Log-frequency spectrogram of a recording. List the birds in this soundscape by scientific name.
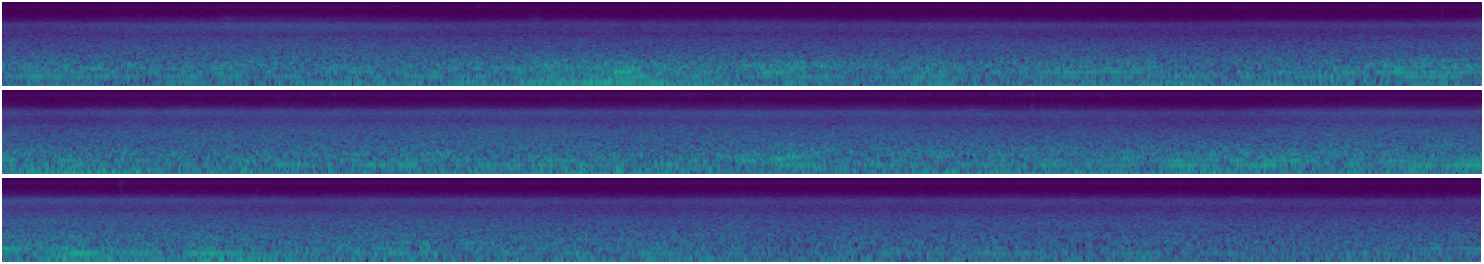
Chlorodrepanis virens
